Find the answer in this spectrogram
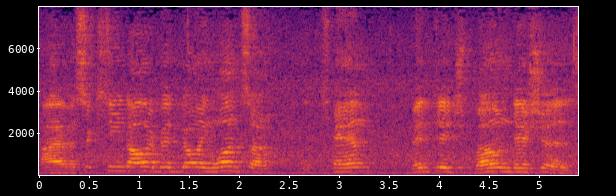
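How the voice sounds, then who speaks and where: A man with a high voice calls bids as an auctioneer at a live auction, repeating the numbers in a steady chant-like patter. He sounds some way from the microphone in an echoey room. The recording is dull. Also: a little slow. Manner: auctioneer's repetitive bid calling, addressing folks. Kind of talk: live online auction calling. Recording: roomy, distant mic, dull, clearly noisy.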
